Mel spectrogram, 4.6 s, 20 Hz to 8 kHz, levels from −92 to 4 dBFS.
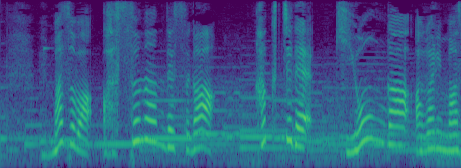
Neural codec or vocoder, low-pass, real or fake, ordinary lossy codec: none; none; real; none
